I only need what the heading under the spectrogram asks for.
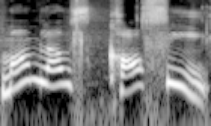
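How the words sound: The stress is on coffee.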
